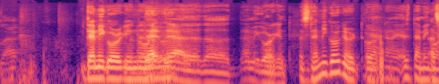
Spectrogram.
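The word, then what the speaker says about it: Demogorgon: thing that goes that demi gorgon yeah the demigorgon that's demigorgon that's how you say it okay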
